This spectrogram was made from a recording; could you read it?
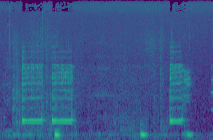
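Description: A phone call ringing out to a phone in Waterford: a steady electronic ring tone in paired bursts, two quick rings, a pause, then another ring starting, heard down the line with faint low thumps underneath.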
